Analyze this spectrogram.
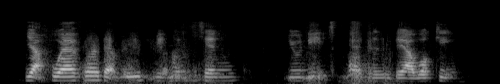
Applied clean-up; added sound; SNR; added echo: neural separator model SepFormer DNS4.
